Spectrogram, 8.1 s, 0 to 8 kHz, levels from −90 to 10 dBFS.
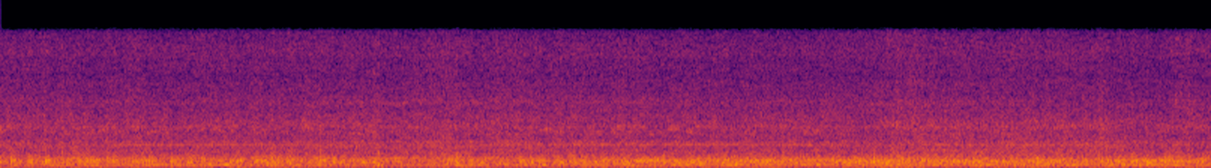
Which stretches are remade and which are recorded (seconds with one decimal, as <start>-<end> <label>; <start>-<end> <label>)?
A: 0.0-5.1 recorded; 5.1-6.0 remade; 6.0-8.1 recorded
